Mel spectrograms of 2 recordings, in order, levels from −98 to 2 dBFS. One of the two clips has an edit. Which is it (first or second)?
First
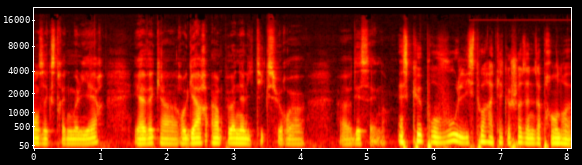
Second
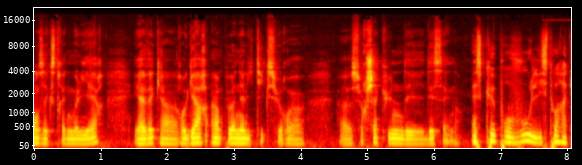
first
